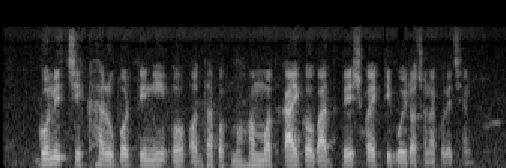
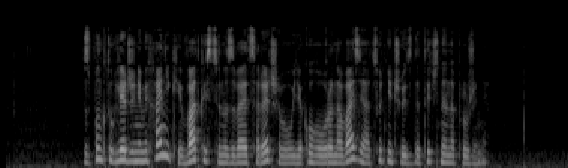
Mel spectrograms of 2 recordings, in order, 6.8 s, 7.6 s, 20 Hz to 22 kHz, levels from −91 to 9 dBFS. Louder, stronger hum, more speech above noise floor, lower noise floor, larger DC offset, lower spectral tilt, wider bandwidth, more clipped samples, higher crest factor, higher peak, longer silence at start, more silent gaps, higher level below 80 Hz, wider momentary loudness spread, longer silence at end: first, -25 LUFS vs -40 LUFS; neither; second, 18 dB vs 34 dB; second, -44 dBFS vs -74 dBFS; neither; about the same, -5 dB/octave vs -4 dB/octave; about the same, 11.5 kHz vs 11.5 kHz; neither; about the same, 24 dB vs 20 dB; first, -2 dBFS vs -20 dBFS; second, 0.45 s vs 1.1 s; neither; first, -62 dBFS vs -74 dBFS; about the same, 12 LU vs 10 LU; second, 0.5 s vs 1.1 s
